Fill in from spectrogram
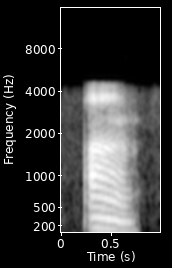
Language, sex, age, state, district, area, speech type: Manipuri, female, 60+, Manipur, Imphal East, urban, conversation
